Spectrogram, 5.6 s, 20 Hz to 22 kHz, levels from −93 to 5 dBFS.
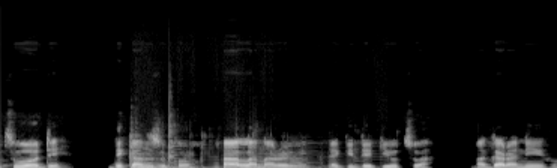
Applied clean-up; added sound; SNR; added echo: neural mask model DeepFilterNet 3.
